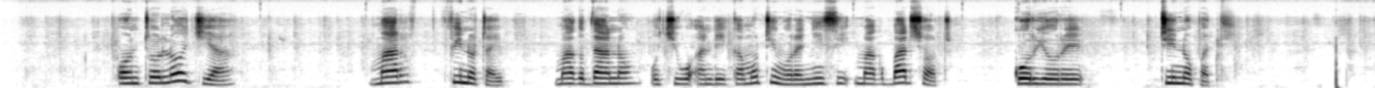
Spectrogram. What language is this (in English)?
Luo (Kenya and Tanzania)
